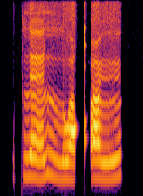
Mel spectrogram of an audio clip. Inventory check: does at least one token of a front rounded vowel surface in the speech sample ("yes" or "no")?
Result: yes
